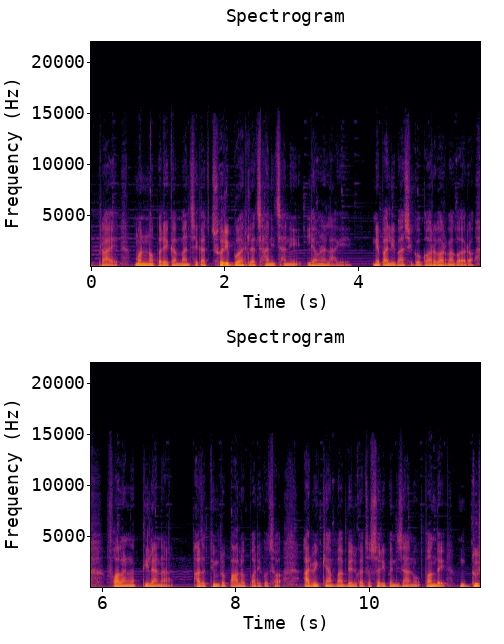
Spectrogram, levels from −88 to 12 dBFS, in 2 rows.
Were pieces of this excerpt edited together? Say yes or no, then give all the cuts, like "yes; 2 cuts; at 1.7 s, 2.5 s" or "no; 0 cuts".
no; 0 cuts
